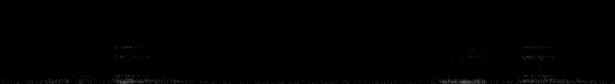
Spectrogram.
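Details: Sleeping elderly Labrador bitch indoors, two soft snorting breaths separated by several seconds of quiet, then another breath near the end, gentle and low against faint room noise.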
